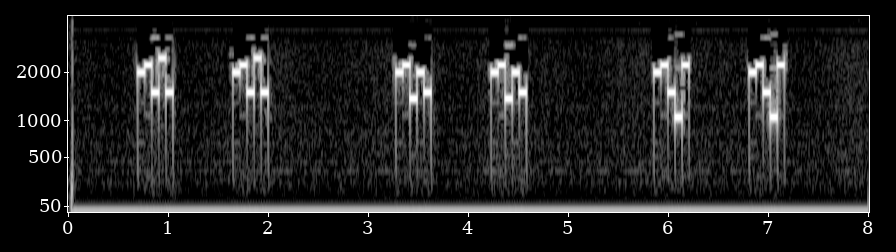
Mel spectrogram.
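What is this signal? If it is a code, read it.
Five-tone selective call (ZVEI), heard as quick runs of five tones, tones of about 70 ms. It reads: 89505 89505 89485 89485 89519 89519
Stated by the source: ZVEI five-tone call received by SDR, from the audio server of feuerwehr-orlamuende.org (fire brigade Orlamünde).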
